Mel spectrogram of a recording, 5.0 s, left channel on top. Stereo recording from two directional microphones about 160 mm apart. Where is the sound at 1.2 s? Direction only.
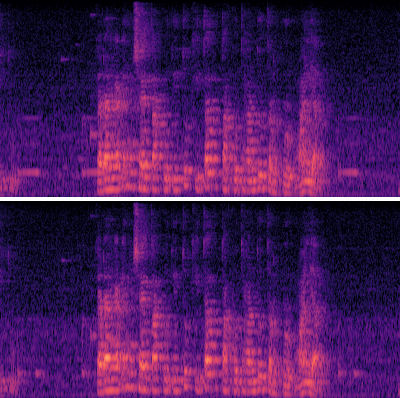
10° right (ahead or behind).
